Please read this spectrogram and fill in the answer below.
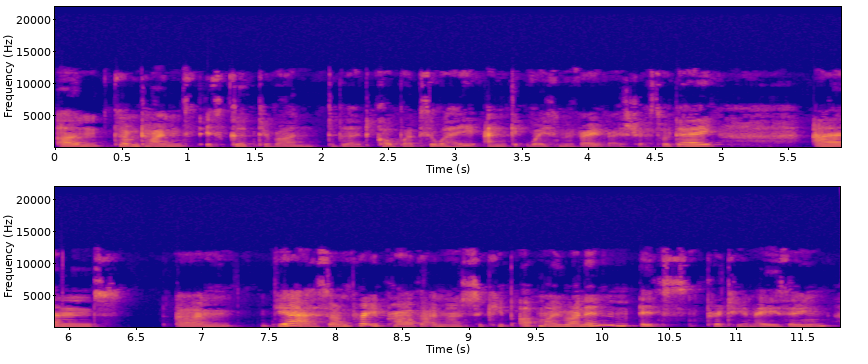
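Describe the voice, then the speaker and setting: In a West Country accent, a woman talks at a fairly quick pace, somewhat breathy, with a fairly high pitch and ordinary pitch variation. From southwest England. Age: 20s. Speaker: amateur runner, running group member. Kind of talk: personal testimony.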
